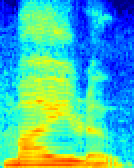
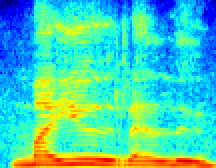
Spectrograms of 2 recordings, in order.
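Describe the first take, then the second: First: The name is said in the speaker's own way. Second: The name is said in a Korean accent. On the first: This is how the name really sounds. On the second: This is how locals struggle to say it.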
